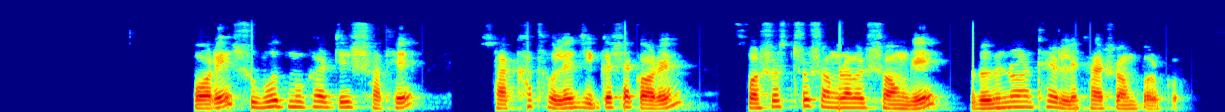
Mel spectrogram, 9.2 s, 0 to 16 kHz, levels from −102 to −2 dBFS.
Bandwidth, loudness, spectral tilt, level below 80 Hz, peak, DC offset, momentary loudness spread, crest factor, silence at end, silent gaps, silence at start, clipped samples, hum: 7.6 kHz; -19 LUFS; -8.5 dB/octave; -56 dBFS; -2 dBFS; under 0.1%; 7 LU; 18 dB; 0.35 s; 3.41-3.58 s; 1.45 s; under 0.1%; none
